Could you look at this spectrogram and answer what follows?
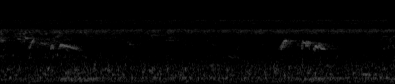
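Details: Two brief, bright whistled phrases from a wild-caught red-whiskered bulbul, one near the start and one near the end, over a constant shrill insect hum.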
